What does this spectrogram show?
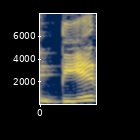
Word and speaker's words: the: আচ্ছা, একটা বিষয় রুল নাম্বার 1-এ যাওয়ার আগে, সেটা হচ্ছে যে নাউনের আগে দিকে বসানো হবে সেই নাউনের ফার্স্ট লেটার যদি ভওয়েল হয় তাহলে দিয়ের উচ্চারণ দা হবে, আর যদি নাউনের ফার্স্ট লেটার কনসোনেন্ট হয় তাহলে দিয়ের উচ্চারণ দি হবে।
